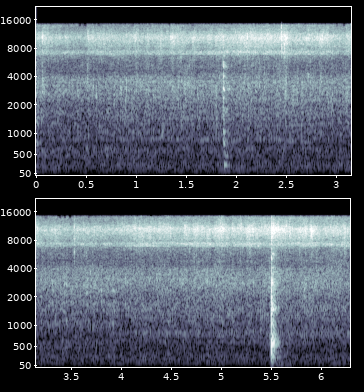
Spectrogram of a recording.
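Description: Pan of polao rice simmering as its water cooks down, a steady bubbling sizzle. A few knocks of a wooden spatula against the bowl and pan as masala is scraped onto the rice, a faint one about two seconds in and the loudest near the end.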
